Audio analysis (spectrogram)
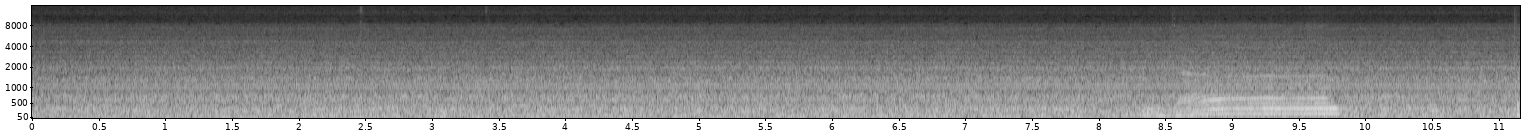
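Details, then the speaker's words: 90% gas furnace that kept cycling on and off, where the flame sensor had no power and the light indicated clogged vents; after the fix the control board kicks in, the sensor signals, and the blower spins up with a climbing tone. Normal ignition sequence. "I can hear the uh control board kicks and sensor send signal I'm ready blower start soon spinning yeah it's good"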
